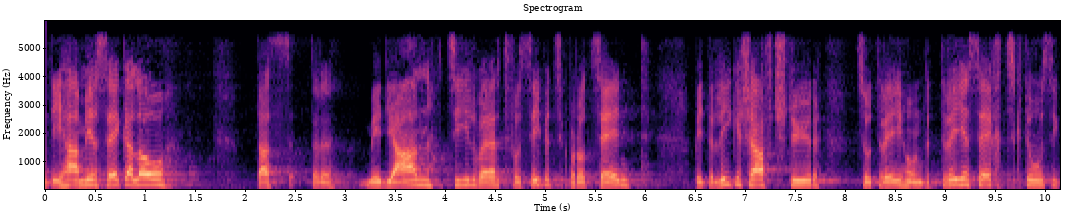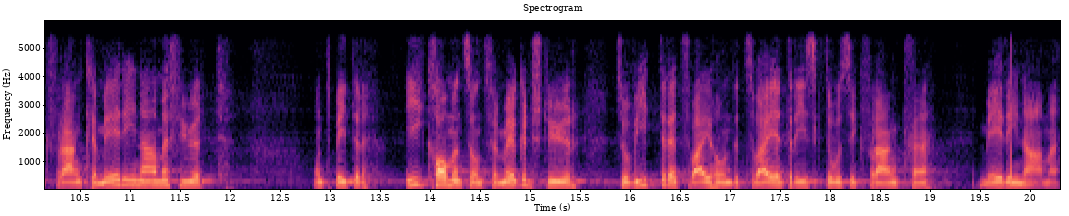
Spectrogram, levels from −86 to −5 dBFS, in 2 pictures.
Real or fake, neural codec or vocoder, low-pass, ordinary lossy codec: fake; codec, 16 kHz in and 24 kHz out, 1 kbps, XY-Tokenizer; 5.4 kHz; none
